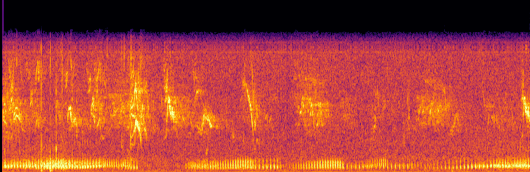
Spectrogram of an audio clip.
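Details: Frogs in a wildlife garden pond during mating, calling as a dense chorus: low, continuous purring croaks in long overlapping bursts about a second each, with brief higher chirps and rustles above.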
